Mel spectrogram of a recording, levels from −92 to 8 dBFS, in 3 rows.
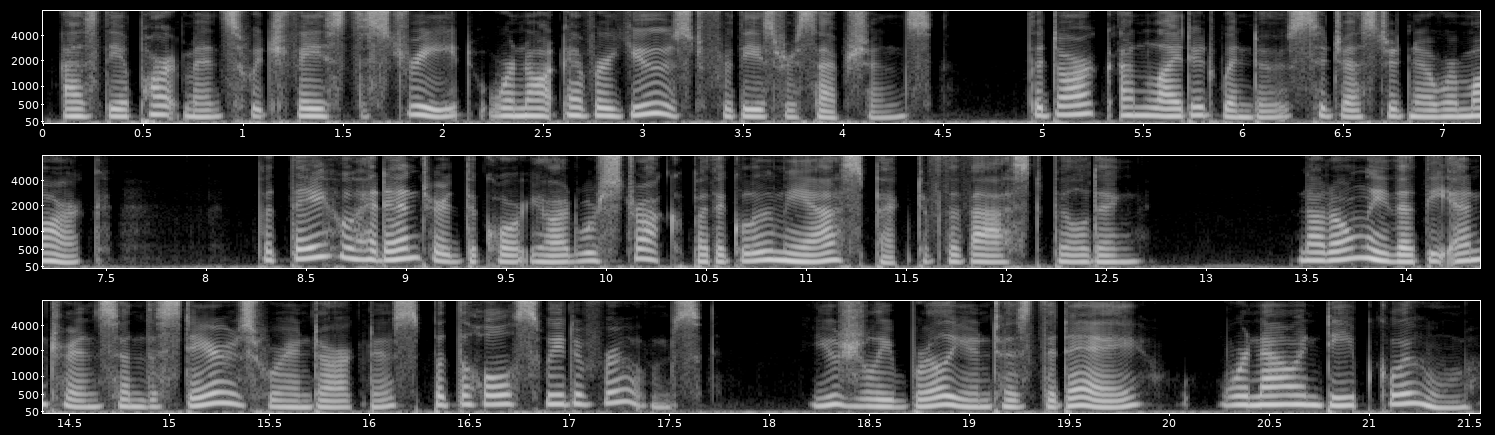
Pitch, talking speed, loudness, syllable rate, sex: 205 Hz, 180 wpm, -19 LUFS, 5.2 syllables/s, female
